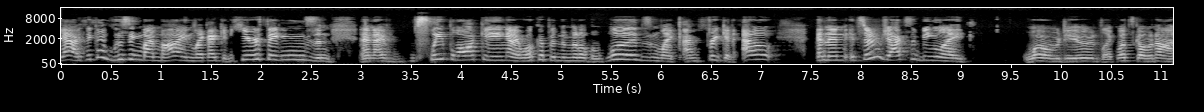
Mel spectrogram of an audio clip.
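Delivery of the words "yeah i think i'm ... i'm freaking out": ordinary talk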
